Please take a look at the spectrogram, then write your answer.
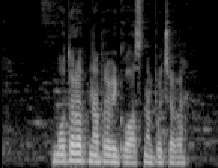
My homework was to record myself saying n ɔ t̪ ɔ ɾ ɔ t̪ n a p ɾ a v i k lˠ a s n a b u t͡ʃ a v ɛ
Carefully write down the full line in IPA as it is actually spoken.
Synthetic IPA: m ɔ t̪ ɔ ɾ ɔ t̪ n a p ɾ a v i ɡ lˠ a s n a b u t͡ʃ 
